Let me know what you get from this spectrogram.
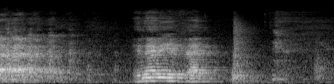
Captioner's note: laughs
